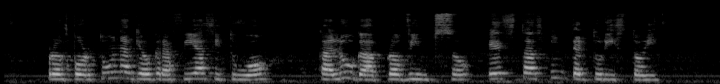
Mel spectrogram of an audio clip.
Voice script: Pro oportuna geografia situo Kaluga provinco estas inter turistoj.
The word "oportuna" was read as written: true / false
true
